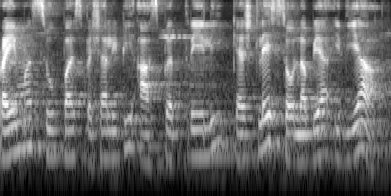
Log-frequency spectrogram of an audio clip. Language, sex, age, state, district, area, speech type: Kannada, male, 18-30, Karnataka, Kolar, rural, read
